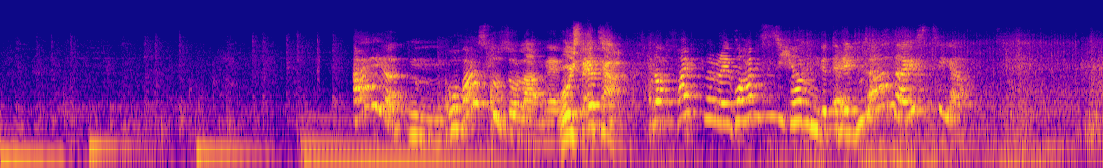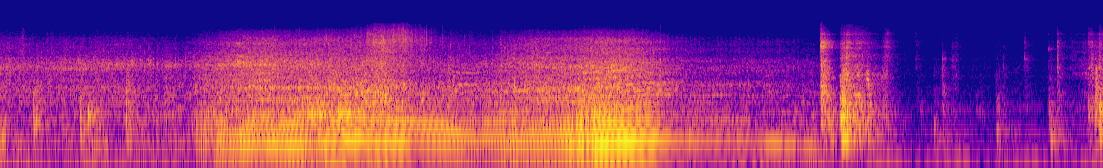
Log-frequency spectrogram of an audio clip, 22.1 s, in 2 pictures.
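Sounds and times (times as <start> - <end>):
car engine driving off: 5.9 - 20.0.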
